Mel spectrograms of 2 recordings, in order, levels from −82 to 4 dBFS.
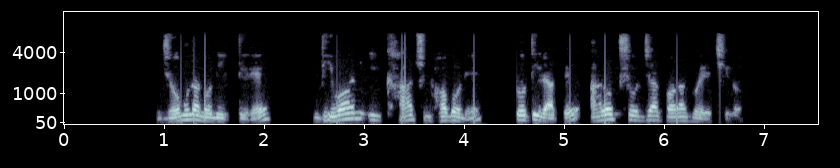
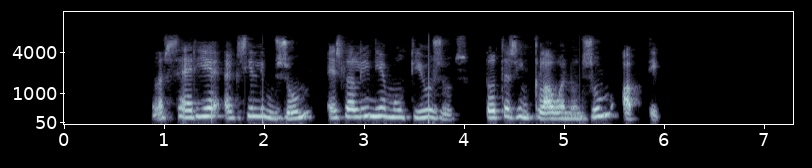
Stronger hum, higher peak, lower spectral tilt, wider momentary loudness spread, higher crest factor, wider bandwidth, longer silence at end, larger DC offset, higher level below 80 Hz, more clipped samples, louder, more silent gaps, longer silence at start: neither; about the same, -2 dBFS vs -2 dBFS; about the same, -5.5 dB/octave vs -5 dB/octave; first, 13 LU vs 9 LU; about the same, 18 dB vs 18 dB; about the same, 8 kHz vs 7.4 kHz; second, 0.8 s vs 1.35 s; neither; about the same, -54 dBFS vs -56 dBFS; neither; about the same, -18 LUFS vs -19 LUFS; first, 1.67-1.73 s, 2.08-2.48 s, 3.18-3.22 s, 4.31-4.51 s vs 2.52-2.62 s, 4.05-4.21 s, 5.79-5.84 s; about the same, 0.95 s vs 0.9 s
